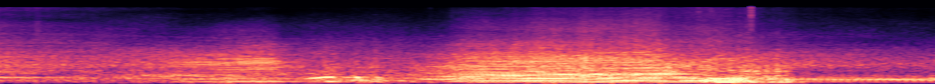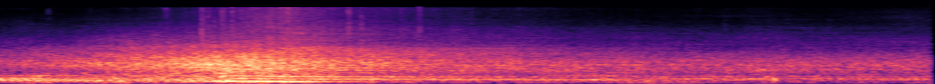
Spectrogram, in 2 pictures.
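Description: Supercar engines accelerating past one after another, with two loud passes about two to four seconds in and about six seconds in; the engine sound then fades as the cars pull away.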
